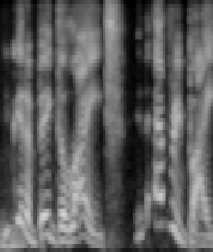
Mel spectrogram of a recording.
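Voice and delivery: swooping pitch, kept high, in a celebrity voice. Reading an ad line in a Christopher Walken voice. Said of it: "It's Christopher Walken, obviously".

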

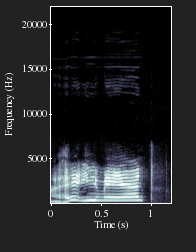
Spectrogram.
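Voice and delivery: very high, shrill, grating, annoying shout. Recapping a game fight, one of three attackers shouts, retelling a high-pitched annoying shout. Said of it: "shouting in a very high-pitched, almost annoying voice".

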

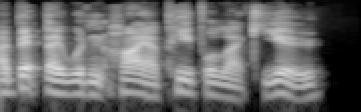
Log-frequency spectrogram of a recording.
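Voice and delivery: uncertain, put-on British lady accent. Retelling what a british lady said to another woman: attempted british lady accent. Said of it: "I don't even know what that accent is".

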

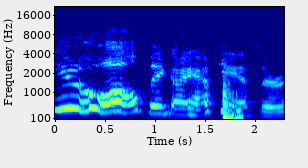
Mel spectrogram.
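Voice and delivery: slow, high, drawn-out horror-villain voice. Imitating a comedian as a horror villain: Jigsaw voice. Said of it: "like the actual Jigsaw".

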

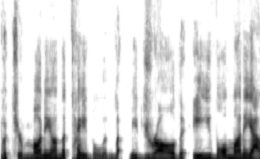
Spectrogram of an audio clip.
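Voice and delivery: TV preacher voice with faith-healer preaching delivery. Showing another speaker an imitation of Ernest Angley. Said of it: "let me do my best imitation of Ernest Angley".

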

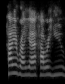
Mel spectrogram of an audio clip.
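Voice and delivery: high nasal voice. Doing an impression of Nalea when asked to: Nalea impression, kinda nasally. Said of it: "can you do her?".

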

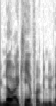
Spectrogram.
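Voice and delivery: play-acted snippy, nasty, rude, catty tone. Retelling what a security guard said when asked a favour: imitating a bitchy reply. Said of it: "in a bitchy way".

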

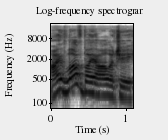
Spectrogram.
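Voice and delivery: loud, showy, pointed declaration. Retelling passing someone's professor while walking the dog, saying it very loudly. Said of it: "and I go very loudly".

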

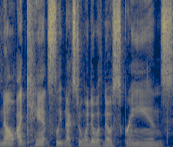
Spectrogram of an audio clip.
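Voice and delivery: ordinary talk

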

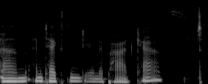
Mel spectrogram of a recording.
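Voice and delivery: high, soft, offhand mocking voice.

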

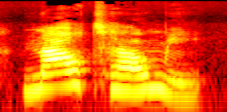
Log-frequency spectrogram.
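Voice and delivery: ordinary delivery

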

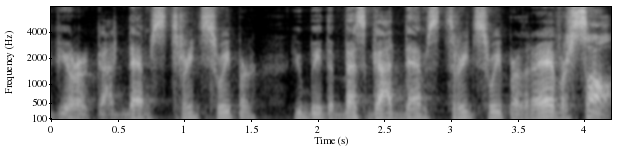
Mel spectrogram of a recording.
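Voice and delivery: put-on Greek accent. Quoting his father's advice about work, Greek accent. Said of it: "I'll do it in his Greek accent".

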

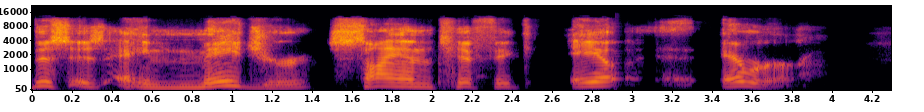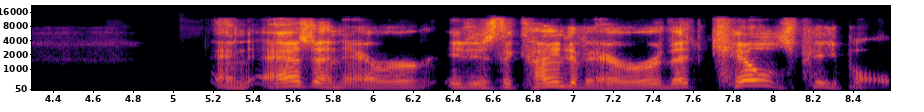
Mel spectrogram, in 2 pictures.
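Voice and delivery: impassioned, heartfelt, emphatic, passionate insistence. Criticizing the revised guidelines as a deadly error: passionate voice. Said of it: "you can hear the passion in my voice".

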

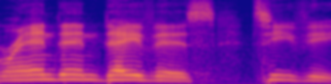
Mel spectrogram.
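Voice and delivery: very slow, low, drawn out word by word. Speaker gives his audience his Twitter handle, saying it slowly. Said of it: "I'm going to say it slow".

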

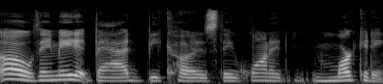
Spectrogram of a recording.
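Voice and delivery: ordinary talk

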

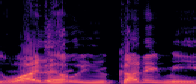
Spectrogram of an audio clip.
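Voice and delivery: high, tearful, wounded weeping voice. Retelling what a woman said while crying: imitating someone crying. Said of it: "she's crying like".

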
